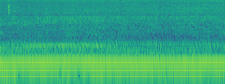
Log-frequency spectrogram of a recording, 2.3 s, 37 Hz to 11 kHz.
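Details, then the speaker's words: 2004 Ford Ranger after fuel pump replacement, previously idling rough: engine pulls under acceleration with a deep, steady exhaust drone, smooth with no misses or knocks; much more power than before. "if you can hear the exhaust, but it sounds good. It's got a lot more power than it did."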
